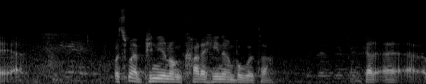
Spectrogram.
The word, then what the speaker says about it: Cartagena: Cartagena. I've been called out on my pronunciation multiple times. Really got to pronounce the T. Cartagena. I think I say Cartagena, which Colombians don't like too much.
